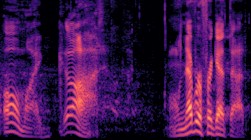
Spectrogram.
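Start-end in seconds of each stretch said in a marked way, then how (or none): 0.1-1.5 groaning in pain. Retold or imitated. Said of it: "I was going".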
